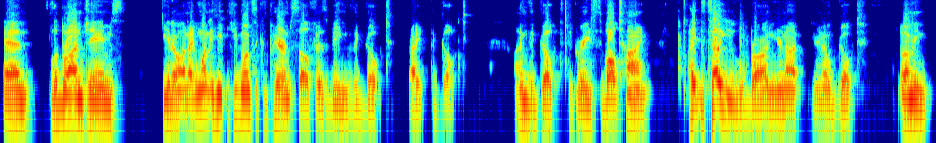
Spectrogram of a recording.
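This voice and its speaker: A man giving a casual, opinionated livestream rant, sardonic and emphatic, with halting starts and repeated phrases. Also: medium pitch, animated. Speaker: livestream host.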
